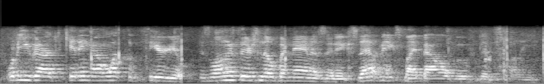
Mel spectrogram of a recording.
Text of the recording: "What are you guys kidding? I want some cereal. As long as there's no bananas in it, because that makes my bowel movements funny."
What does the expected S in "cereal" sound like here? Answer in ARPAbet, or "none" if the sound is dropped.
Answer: TH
